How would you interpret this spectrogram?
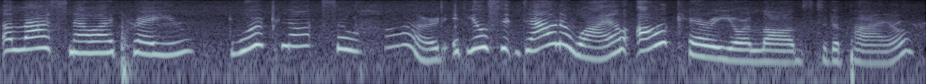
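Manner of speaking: put-on high, entreating young heroine; high-voiced maiden begging him to rest; Miranda. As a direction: plead sweetly in lifted, theatrical verse. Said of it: "and she says".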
